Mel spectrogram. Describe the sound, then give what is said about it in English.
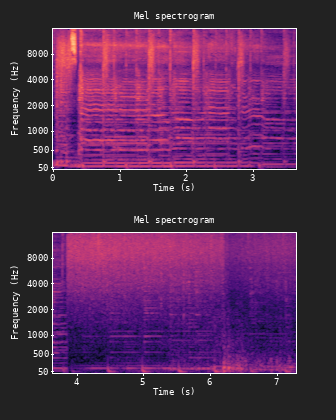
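A rainstorm with thunder brings steady rain hiss and low rumbles. Sustained musical tones play through the first half, then fade to leave the rain and thunder alone. “Comes to a rainstorm, the soundtrack we hear is everything. Birds or thunder shape the mood and tell a story.”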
